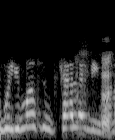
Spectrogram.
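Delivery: high conspiratorial director. Retold or imitated. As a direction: play him sharing a secret. Director voiced secretively.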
